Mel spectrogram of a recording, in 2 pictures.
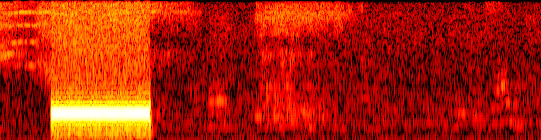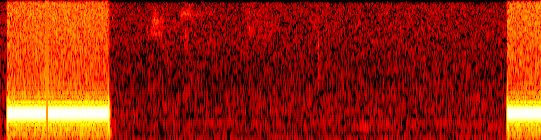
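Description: A telephone ringback tone sounds three times before the call is forwarded to voicemail: steady, mid-pitched one-second beeps separated by long silent gaps of about four seconds, with no talking.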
